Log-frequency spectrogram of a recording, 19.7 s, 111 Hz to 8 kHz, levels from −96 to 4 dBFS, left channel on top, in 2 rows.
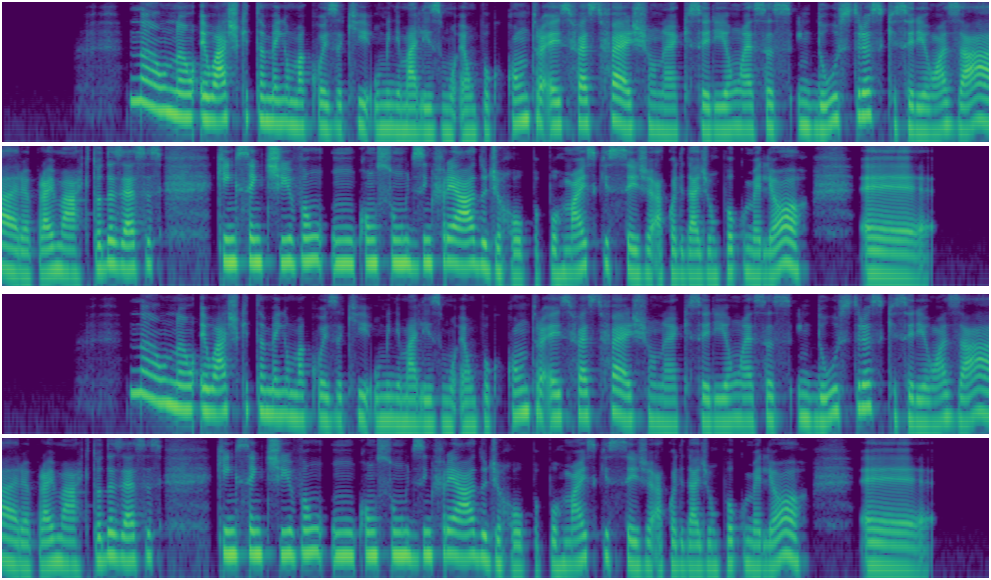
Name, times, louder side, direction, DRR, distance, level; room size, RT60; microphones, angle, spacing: voice 1, 1.3-19.2, left 2 dB, 35° left, 6.1 m, -27 dB
open air
head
